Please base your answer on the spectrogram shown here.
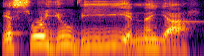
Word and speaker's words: souvenir: How many syllables are there sound in that? You don't say souvenir, souvenir, souvenir. Generally people say souvenir. Souvenir, souvenir, souvenir, souvenir, souvenir, souvenir. So, souvenir, souvenir. Four sounds are there.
